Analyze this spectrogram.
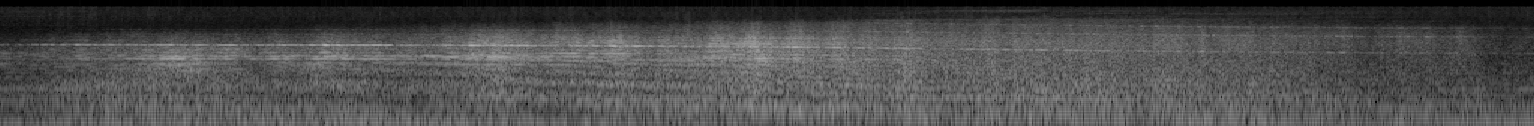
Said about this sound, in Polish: Zapnijcie pasy, startujemy.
